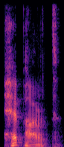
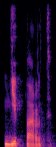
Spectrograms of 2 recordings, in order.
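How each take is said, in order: First: It is said with a Ukrainian pronunciation. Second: It is said with a Russian pronunciation. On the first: "That's that's Ukrainian" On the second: "That's Russian"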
